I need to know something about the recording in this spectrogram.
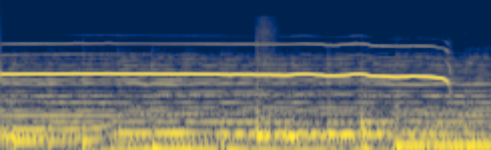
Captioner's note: excited screams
